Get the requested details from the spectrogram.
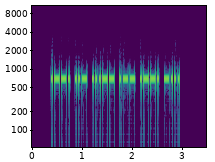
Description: Morse code, heard as a keyed tone, about 36 wpm, 700 Hz. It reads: PU3WPB
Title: DXCC-100 Call Signs - 6 Characters - Repeated 3x - 35wpm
